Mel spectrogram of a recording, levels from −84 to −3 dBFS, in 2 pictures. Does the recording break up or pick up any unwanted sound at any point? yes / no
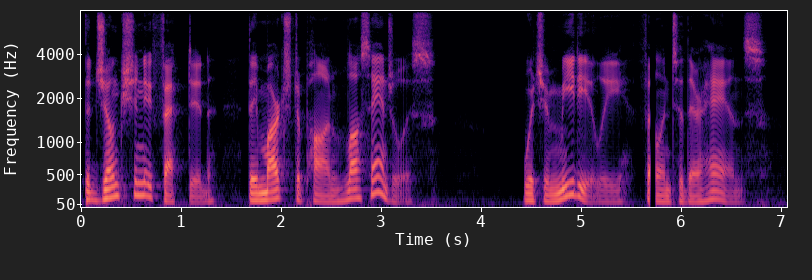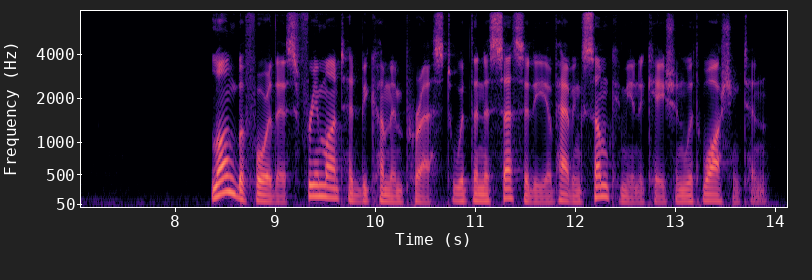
yes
